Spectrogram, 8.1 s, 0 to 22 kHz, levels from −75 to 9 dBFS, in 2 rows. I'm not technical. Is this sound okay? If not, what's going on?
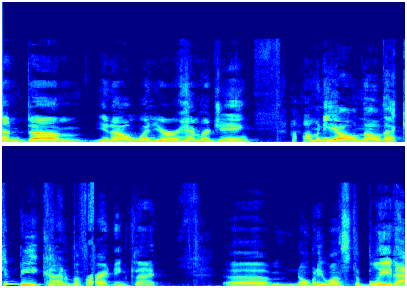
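No. There are two brief glitches, at 2.83 to 3.02 seconds and again at 4.84 to 4.98 seconds, where the sound turns into a jumbled flutter. This is frames out of order: the audio travels in small chunks, and two neighbouring pieces arrived swapped. In the first glitch each swapped piece is about 93 milliseconds long, and in the second about 46. Nothing is missing. It just plays in the wrong order.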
